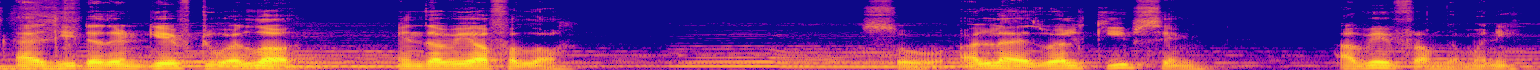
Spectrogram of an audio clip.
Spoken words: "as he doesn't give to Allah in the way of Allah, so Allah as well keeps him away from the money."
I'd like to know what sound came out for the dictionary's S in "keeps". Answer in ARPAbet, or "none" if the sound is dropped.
S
